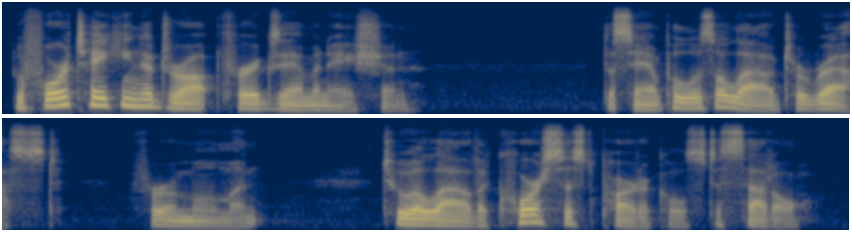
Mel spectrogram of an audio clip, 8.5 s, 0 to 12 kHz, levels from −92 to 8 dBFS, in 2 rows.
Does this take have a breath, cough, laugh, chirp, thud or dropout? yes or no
no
